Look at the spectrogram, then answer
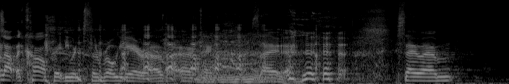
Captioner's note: laughter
